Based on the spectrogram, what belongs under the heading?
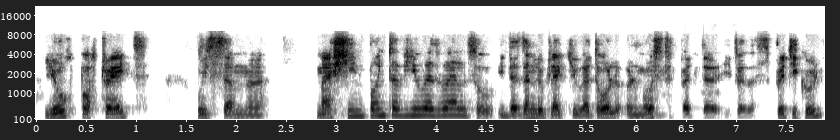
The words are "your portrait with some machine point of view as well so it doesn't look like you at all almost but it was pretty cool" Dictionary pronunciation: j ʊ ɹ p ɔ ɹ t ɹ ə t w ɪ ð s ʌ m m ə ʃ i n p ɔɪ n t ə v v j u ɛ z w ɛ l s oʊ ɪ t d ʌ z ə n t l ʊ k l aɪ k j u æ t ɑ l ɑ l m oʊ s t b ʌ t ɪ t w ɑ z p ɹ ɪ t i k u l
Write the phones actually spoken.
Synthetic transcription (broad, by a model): j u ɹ p ɔ ɹ t ɹ ə t w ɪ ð s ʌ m m ə ʃ i n p ɔɪ n t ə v v j u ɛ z w ɛ l s oʊ ɪ t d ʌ z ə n t l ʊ k l aɪ k j u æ t ɑ l ɑ l m oʊ s t b ʌ t ɪ t w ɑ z p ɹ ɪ t i k u l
